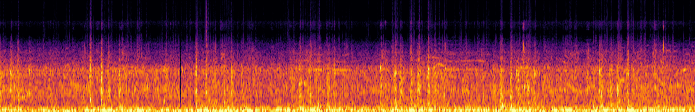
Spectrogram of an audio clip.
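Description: Loud, steady low rumble of a ride in an open miniature-railway carriage, with buffeting on the microphone and scattered clicks and knocks.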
